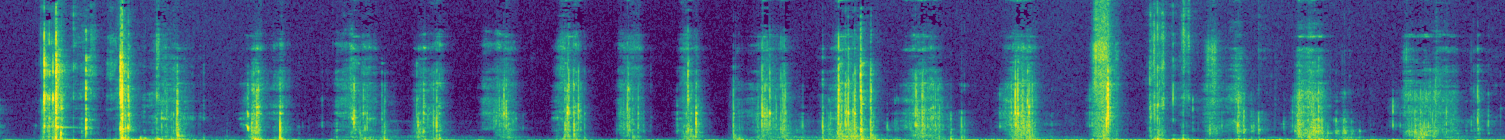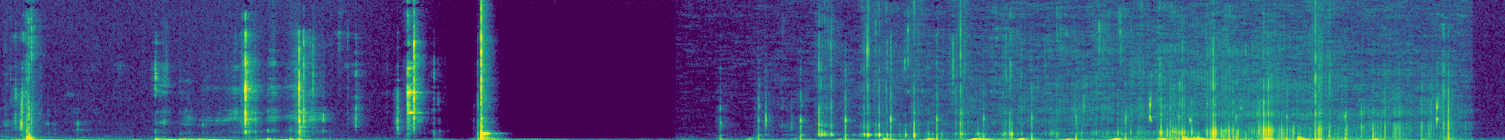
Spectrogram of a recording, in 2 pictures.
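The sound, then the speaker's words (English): A run of sharp crunching clicks and a single pop as a cork under the cap of a beer bottle is opened, then beer pours from the bottle, foaming up instantly, with a gurgling, rising tone and a fizzy foaming hiss. No one speaks. “It was a very light pour because it foamed up like instantly as it comes out of the bottle.”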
